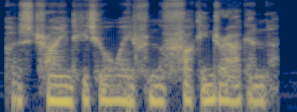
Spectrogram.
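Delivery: barely audible, hushed, hardly voiced. Retelling her reply to his question, barely audible. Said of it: "like barely audible".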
